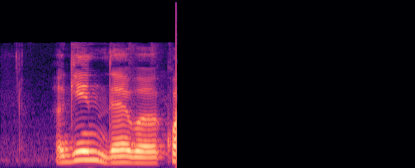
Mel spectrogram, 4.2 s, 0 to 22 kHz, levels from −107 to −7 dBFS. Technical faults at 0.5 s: none

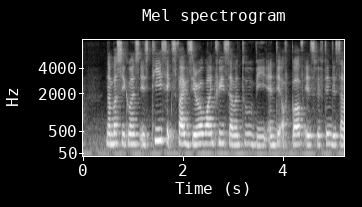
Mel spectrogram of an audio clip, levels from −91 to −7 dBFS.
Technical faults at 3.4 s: none

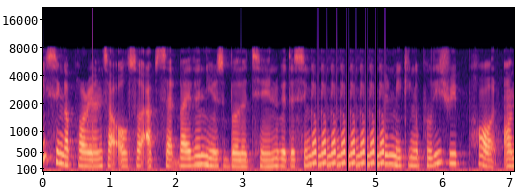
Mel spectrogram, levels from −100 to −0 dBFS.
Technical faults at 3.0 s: dropped buffer (overrun)

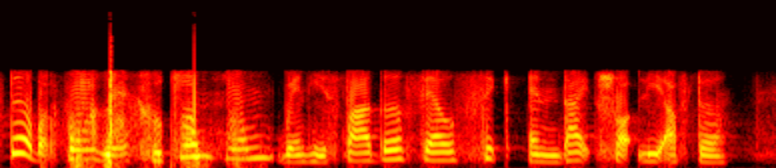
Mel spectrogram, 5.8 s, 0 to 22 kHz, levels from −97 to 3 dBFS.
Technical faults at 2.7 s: gain pumping

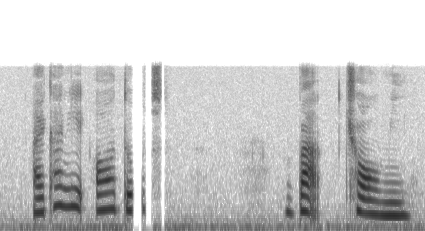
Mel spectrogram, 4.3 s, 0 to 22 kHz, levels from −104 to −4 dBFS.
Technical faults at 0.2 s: none

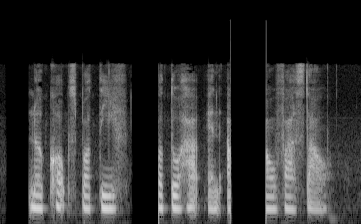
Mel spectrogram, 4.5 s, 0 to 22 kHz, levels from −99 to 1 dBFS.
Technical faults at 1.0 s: none

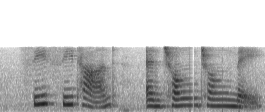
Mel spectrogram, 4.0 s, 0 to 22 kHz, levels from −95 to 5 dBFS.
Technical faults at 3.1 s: periodic USB or driver dropouts

